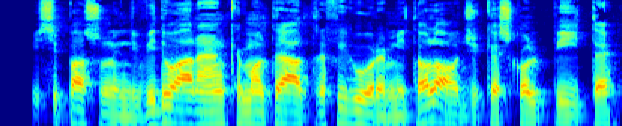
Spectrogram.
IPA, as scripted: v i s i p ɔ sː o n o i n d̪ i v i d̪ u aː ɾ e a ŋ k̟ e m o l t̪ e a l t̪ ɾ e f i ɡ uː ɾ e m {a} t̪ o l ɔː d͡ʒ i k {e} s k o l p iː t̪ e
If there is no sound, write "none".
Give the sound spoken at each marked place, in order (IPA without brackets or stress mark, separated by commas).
i, e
